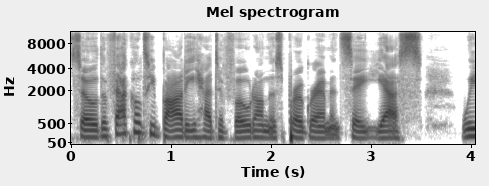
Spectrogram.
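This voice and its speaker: A fairly slow American accent with vocal fry and ordinary pitch variation, in a very clean recording with a silent background and a dry, close sound with no echo. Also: woman. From US (Ohio, New Jersey, Texas). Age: 50s. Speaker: craft program director and curator. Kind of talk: interview conversation.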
